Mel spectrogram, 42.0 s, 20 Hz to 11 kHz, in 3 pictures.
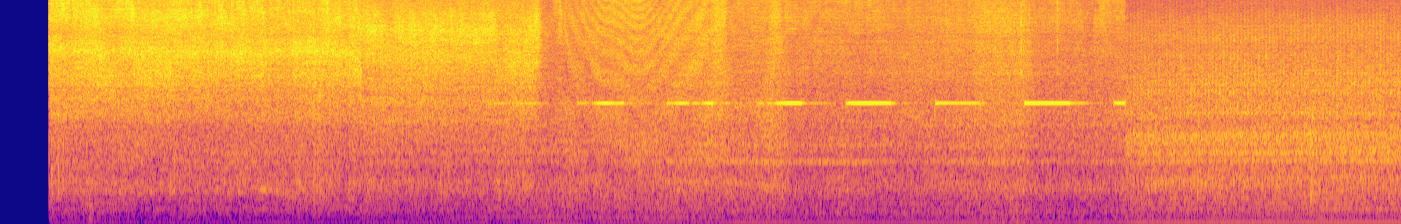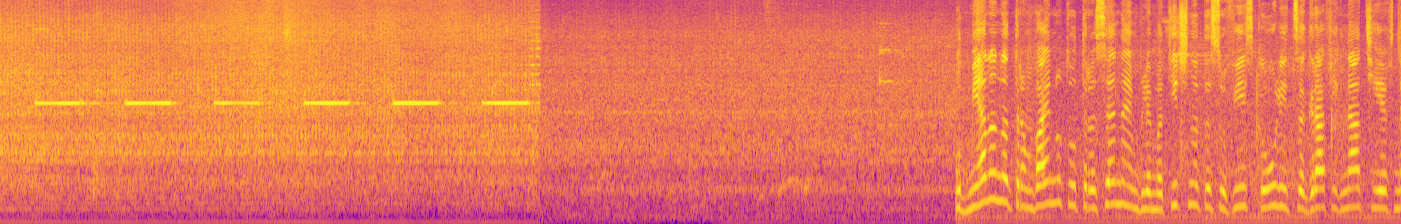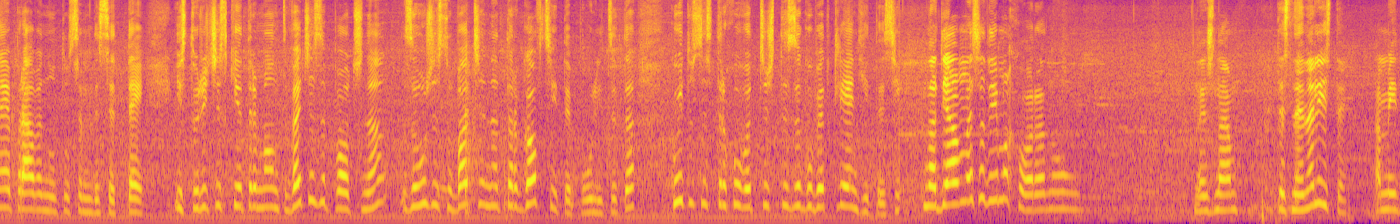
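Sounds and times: cutting torch hissing through steel: 0.5s - 11.3s
street noise: 0.5s - 42.0s
diesel engine running: 0.8s - 42.0s
reversing alarm beeping: 5.5s - 11.3s, 14.3s - 19.4s.

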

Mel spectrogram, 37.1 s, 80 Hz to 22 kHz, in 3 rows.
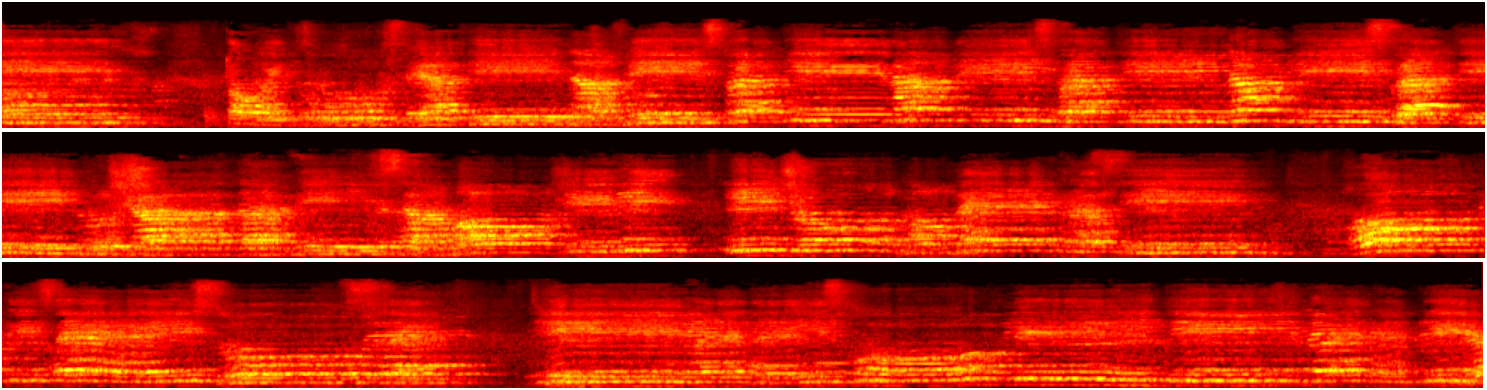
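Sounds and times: group singing a hymn: 0.0s - 37.0s.

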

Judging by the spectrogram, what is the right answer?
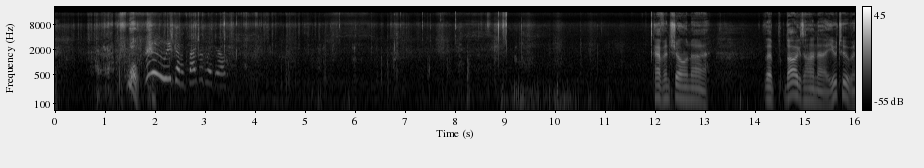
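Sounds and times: footsteps crunching in snow: 0.0s - 11.6s.

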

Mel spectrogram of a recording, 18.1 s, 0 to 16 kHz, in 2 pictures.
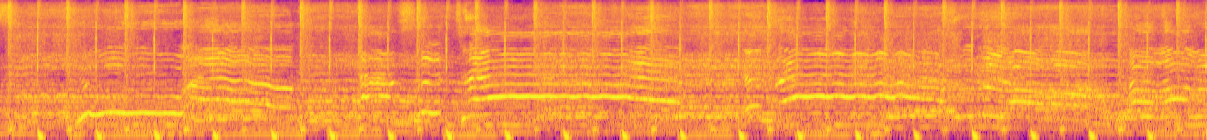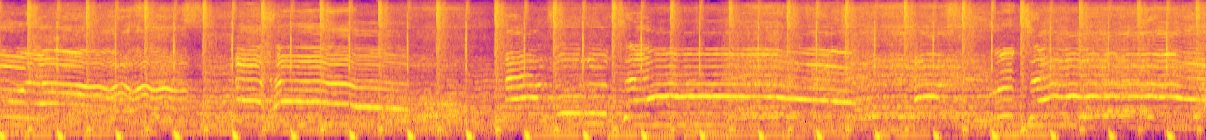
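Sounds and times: group singing gospel song: 0.0s - 18.0s
steady beat: 0.0s - 18.0s.

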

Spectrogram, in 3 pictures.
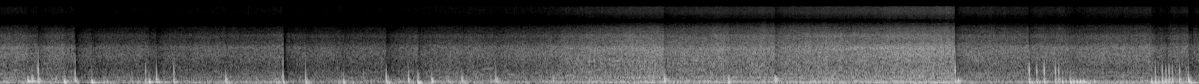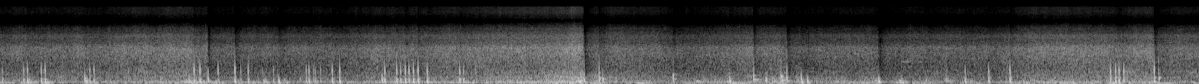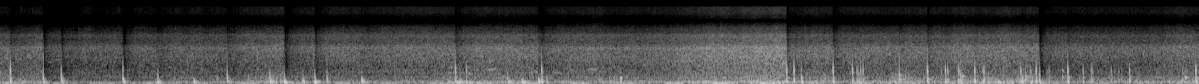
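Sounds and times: low rumble: 0.0s - 35.9s
tyres splashing through floodwater: 0.0s - 35.9s
wind noise: 0.0s - 35.9s.

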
